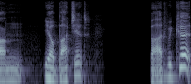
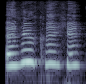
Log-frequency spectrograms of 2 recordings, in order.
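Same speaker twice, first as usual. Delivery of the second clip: put-on high voice; 14 semitones higher, 10 dB louder, slower than usual. Retold moment from a clip.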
